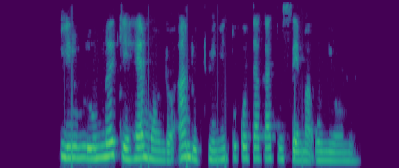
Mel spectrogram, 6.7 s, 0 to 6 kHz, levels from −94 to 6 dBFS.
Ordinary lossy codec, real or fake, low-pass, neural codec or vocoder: MP3, 48 kbps; real; 5.4 kHz; none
